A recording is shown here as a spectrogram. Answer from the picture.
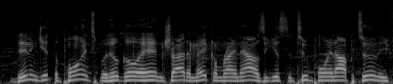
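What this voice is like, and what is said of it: Strained voice with lost bass. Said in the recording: “excuse my voice. Everyone's here fighting the cold or the flu or whatnot ... The bass in my voice is suffering right now”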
